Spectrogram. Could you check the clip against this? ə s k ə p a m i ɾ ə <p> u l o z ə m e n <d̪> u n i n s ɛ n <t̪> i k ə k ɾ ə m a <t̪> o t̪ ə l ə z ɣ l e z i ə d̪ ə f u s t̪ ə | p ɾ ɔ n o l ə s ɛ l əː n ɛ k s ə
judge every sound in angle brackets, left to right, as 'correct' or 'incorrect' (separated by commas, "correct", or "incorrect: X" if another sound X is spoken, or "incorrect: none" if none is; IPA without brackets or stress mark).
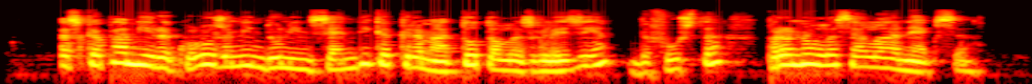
incorrect: k, correct, incorrect: d̪, correct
